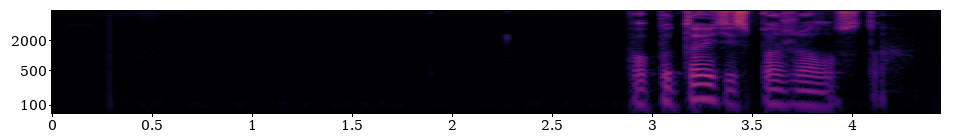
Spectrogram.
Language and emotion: Russian, neutral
